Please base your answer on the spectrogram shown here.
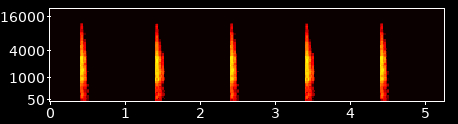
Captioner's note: tick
